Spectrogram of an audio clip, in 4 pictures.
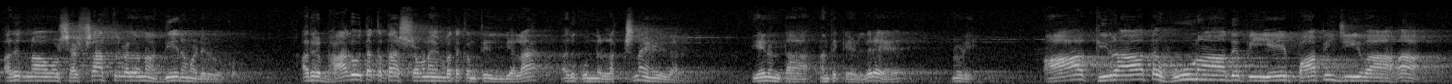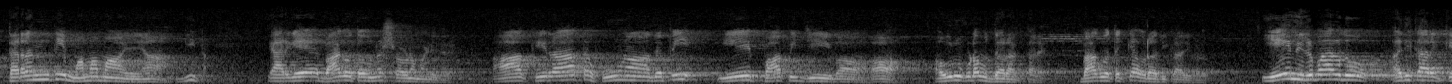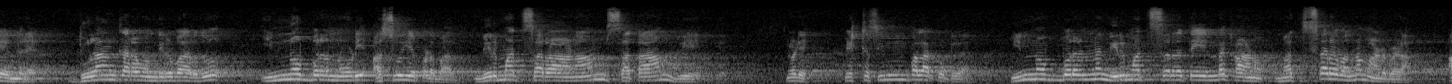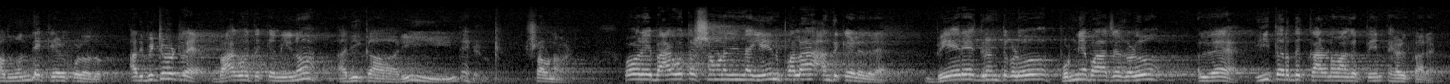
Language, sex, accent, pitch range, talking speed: Kannada, male, native, 165-215 Hz, 95 wpm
